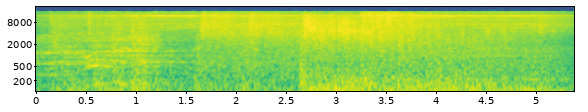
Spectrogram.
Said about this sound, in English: The Scarab is destroyed. Victory is ours today.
